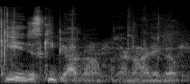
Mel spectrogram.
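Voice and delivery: whisper. Real, not acted. Whispered aside.

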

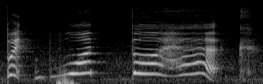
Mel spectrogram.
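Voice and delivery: high, slow whine; whiny what the heck. Real, not acted. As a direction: stretch it out like a mock wail. Confused by game, whiny outburst.

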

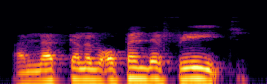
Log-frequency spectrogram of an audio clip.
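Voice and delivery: normal talking voice

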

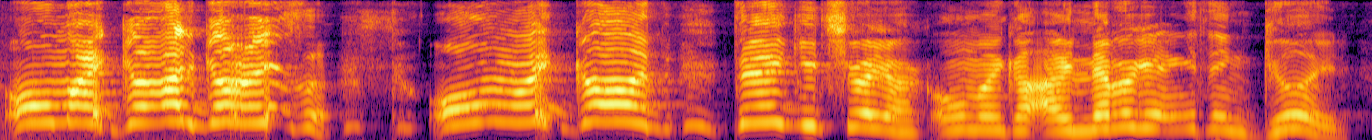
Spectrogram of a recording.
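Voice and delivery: real high, very loud celebration; ecstatic screaming. Real, not acted. Gamer thanking viewers after winning rare camo, ecstatic screaming. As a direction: scream with joy, drawing out the big exclamations. Just won the camo he wanted.

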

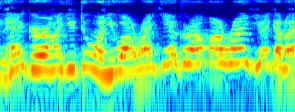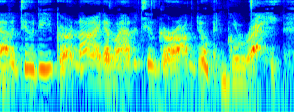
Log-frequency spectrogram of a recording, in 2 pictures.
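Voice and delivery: put-on very high-pitched gushing girlfriend chatter; exaggerated upbeat high voice; bubbly, no attitude. Shown as a demonstration. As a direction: squeal through a cheery catch-up, sing-song. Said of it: "as opposed to".

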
